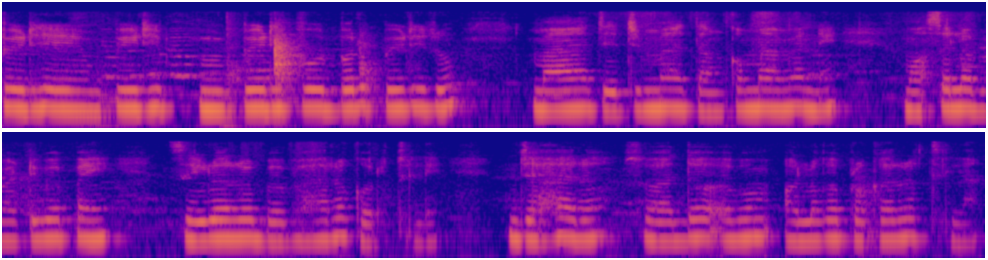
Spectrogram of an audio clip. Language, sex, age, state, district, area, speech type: Odia, female, 18-30, Odisha, Ganjam, urban, spontaneous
